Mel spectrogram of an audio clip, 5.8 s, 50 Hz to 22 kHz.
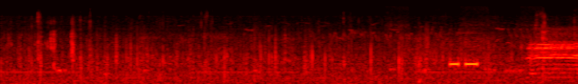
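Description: Sheep in Farming Simulator 17 bleat faintly over a busy game soundscape, a few short calls scattered through steady background noise, with no one talking.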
